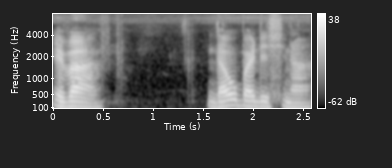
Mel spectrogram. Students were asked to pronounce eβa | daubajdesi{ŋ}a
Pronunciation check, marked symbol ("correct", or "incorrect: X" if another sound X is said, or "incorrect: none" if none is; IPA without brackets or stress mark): incorrect: n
